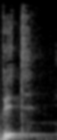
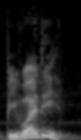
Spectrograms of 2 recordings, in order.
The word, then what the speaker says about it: BYD: Sagt man dann Bit oder Büt? – Nee, BYD.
